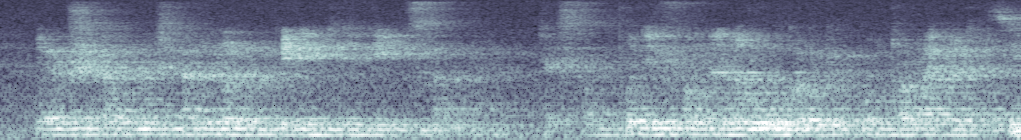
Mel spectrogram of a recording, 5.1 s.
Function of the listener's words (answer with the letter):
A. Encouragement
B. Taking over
B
